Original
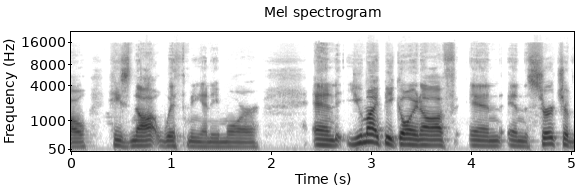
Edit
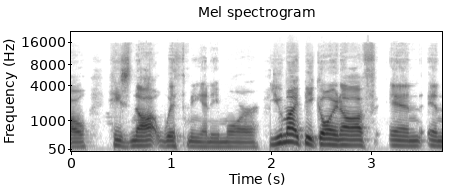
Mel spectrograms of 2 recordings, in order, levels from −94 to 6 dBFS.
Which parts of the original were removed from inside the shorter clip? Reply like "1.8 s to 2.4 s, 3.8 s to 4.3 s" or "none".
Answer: 1.9 s to 2.7 s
